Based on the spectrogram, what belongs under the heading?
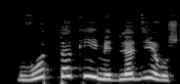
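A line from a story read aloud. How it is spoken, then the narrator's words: Exclaimed. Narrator (Russian): воскликнула Диана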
